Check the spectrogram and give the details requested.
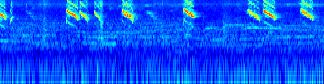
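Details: Lure sound of the Lemon-bellied white-eye (Lombok or Sumbawa type, Zosterops chloris maxi) used to get a reluctant bird singing; about nine bright falling whistles, several in quick pairs, spread irregularly over nearly five seconds.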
